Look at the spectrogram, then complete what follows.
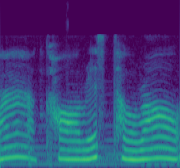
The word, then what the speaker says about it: คอเลสเตอรอล: สะ กด นะ คะ ถ้า เรา สังเกต นะ คะ จะ เห็น ว่า อะ คำ คำ แรก นะ คะ พยางค์ แรก เนี่ย cso ปกติ แล้ว เรา เรียน วิชา ภาษา อังกฤษ นะ คะ CS เนี่ย มัน จะ ออก เสียง เป็น ช้าง ใช่ ไหม แต่ ว่า คำ เนี้ย ไม่ ได้ อ่าน ไม่ ได้ อ่าน ออก เสียง เป็น ภาษา อังกฤษ ว่า ชอ นะ คะ ก็ คือ อาจสัน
